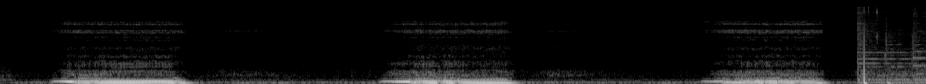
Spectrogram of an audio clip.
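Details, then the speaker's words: Loud, rumbling inspiratory snoring from a sleeping husband, about three snores in nine seconds, with faint music in the background. "역시 코고는 소리가 만만치 않답니다 그래서 특단의 조치를 취하게 됐습니다"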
